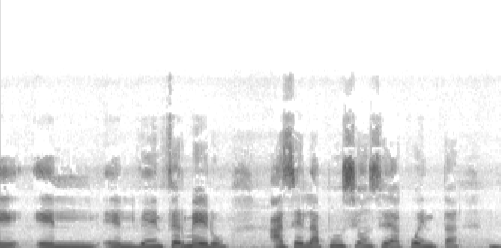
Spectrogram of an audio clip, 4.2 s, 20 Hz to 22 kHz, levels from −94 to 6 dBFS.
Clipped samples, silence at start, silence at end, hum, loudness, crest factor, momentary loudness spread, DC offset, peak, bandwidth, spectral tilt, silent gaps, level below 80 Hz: under 0.1%; 0 s; 0 s; none; -33 LUFS; 18 dB; 10 LU; under 0.1%; -16 dBFS; 16 kHz; -3 dB/octave; none; -70 dBFS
